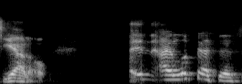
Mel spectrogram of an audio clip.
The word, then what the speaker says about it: Giallo: So I pronounce it Giallo because there's a G in it, but it's Giallo.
